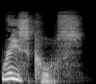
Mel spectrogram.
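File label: "racecourse", English, uk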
